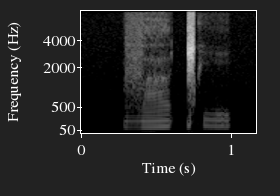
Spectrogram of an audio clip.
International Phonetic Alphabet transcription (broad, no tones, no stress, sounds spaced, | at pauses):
v a ɐ̯ ǁʰ i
